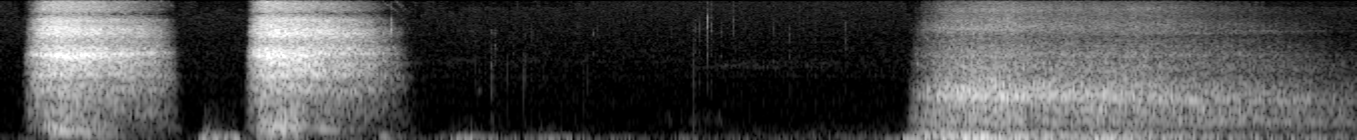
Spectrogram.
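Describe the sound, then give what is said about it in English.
Two short, airy nasal inhales, taken one after the other as part of a guided breathing exercise, followed by a pause and then a longer, louder exhale that trails off. “This time, take two breaths in through the nose.”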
